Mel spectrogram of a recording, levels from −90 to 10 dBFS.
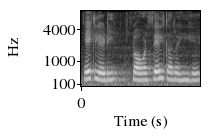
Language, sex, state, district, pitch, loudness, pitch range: Hindi, female, Madhya Pradesh, Bhopal, 235 Hz, -15 LUFS, 225-255 Hz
